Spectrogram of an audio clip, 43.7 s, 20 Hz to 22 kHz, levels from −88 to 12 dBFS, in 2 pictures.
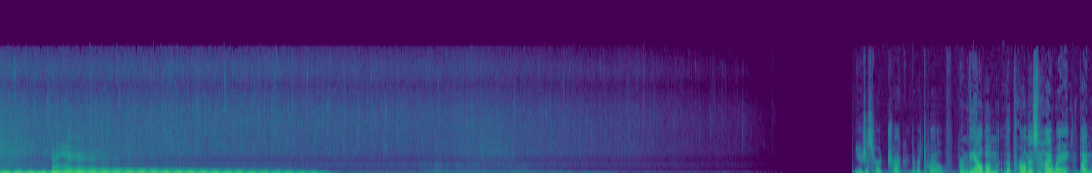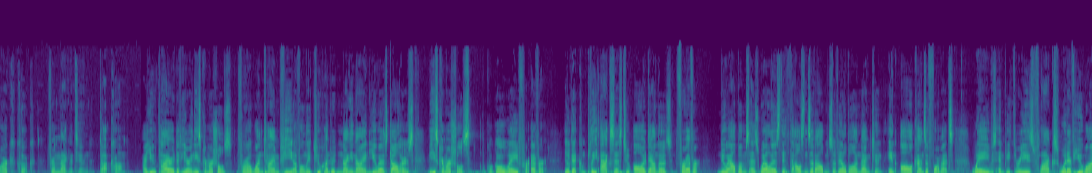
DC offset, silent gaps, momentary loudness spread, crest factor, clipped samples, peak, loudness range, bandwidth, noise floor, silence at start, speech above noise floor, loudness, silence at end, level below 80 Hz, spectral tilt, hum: under 0.1%; 16.47-17.05 s; 13 LU; 16 dB; under 0.1%; -4 dBFS; 11 LU; 15.5 kHz; under -90 dBFS; 0 s; over 71 dB; -20 LUFS; 0 s; -28 dBFS; -6.5 dB/octave; none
